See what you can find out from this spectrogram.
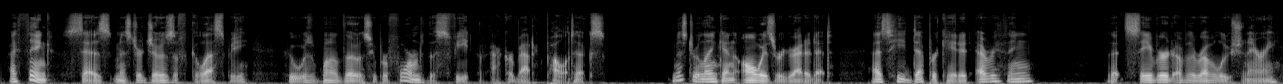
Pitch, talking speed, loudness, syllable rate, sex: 90 Hz, 150 wpm, -22 LUFS, 5.9 syllables/s, male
